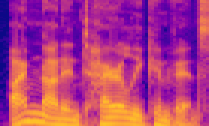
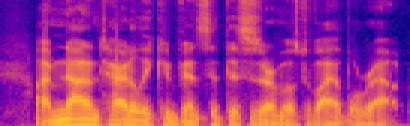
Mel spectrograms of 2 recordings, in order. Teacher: you pair the hedged words with a firm, definitive downward inflection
